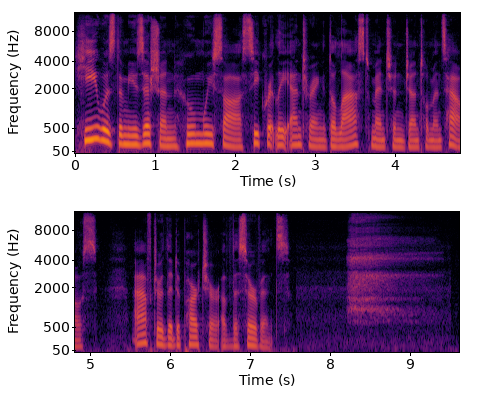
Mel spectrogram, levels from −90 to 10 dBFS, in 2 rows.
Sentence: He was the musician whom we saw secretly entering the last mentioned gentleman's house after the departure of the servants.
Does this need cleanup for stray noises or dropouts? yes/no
yes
